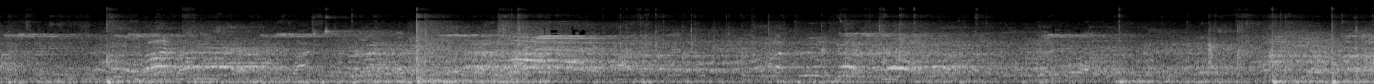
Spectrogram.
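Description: A volleyball is hit hard with sharp slaps.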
